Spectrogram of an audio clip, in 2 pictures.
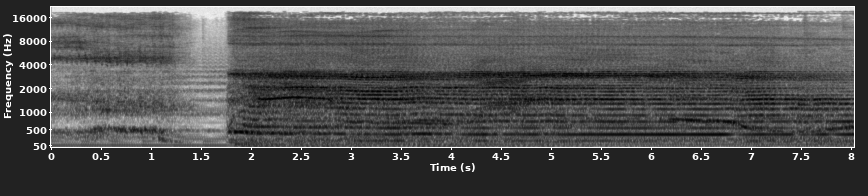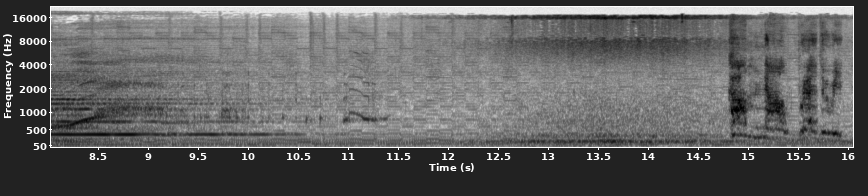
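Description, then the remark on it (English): A screech of bereavement to summon insects: a loud, sustained howling cry from a human voice, holding a steady wail for several seconds with wavering, gliding pitch before fading, then a few rough noises at the end. “I shall summon my playfellows with a screech of bereavement.”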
